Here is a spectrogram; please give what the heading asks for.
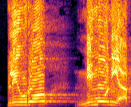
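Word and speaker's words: pleuropneumonia: बेटा प्लूरोनिमोनिया, P silent होता है, प्लूरोनिमोनिया लाइक ऑर्गेनिज्म।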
